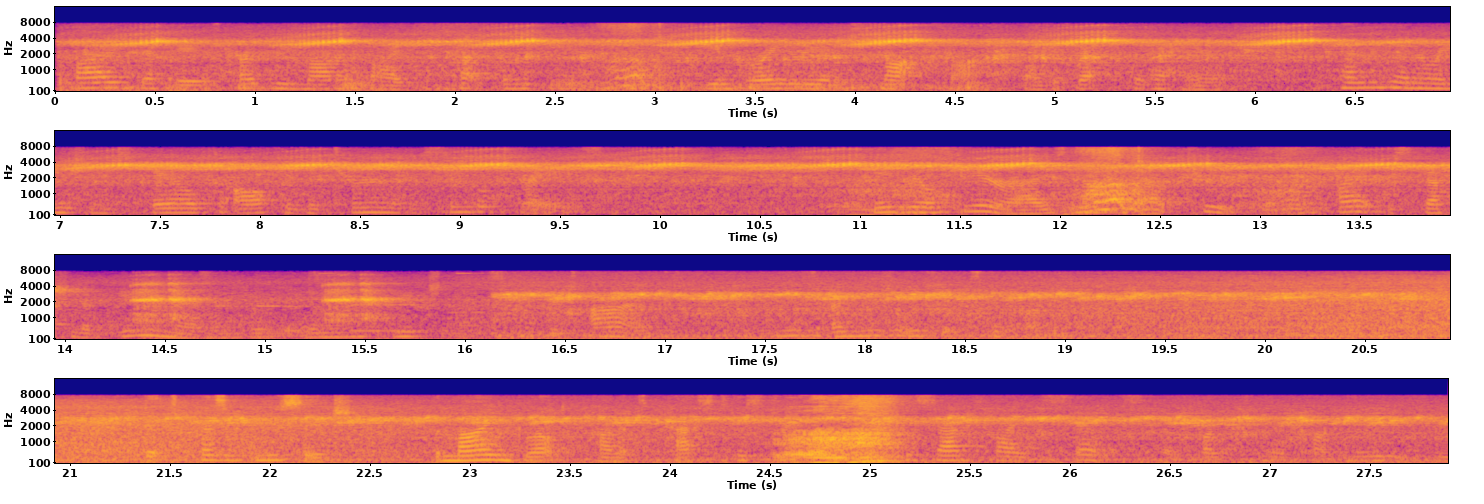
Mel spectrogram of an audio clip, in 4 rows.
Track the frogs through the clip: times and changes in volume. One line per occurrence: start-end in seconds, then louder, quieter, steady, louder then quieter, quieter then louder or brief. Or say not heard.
0.0-27.8 steady.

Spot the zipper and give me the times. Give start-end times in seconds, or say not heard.
1.6-3.1, 10.8-13.3, 24.5-25.1.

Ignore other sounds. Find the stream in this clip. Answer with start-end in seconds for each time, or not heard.
0.0-27.8.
